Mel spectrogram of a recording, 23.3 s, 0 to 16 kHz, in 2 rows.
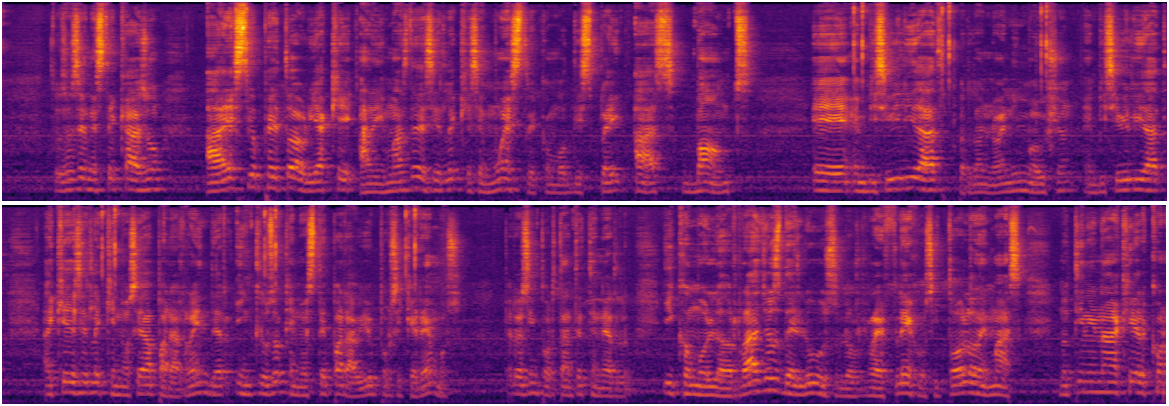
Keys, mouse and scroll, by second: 2.3 click, 7.3 middle click, 7.3-8.4 scroll up 3, 8.4 scroll up 1, 8.5 click, 9.4 click, 10.4 click, 10.8-12.4 scroll down 3, 12.7 click, 14.3 click, 15.7 click, 17.1-17.7 scroll down 3.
